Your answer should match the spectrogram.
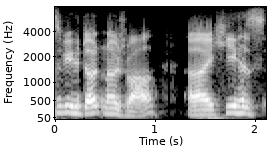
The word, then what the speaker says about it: João: It's a little bit like how you say São Paulo, like it's São Paulo. It's like in the nose a little bit. João, like something like this.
